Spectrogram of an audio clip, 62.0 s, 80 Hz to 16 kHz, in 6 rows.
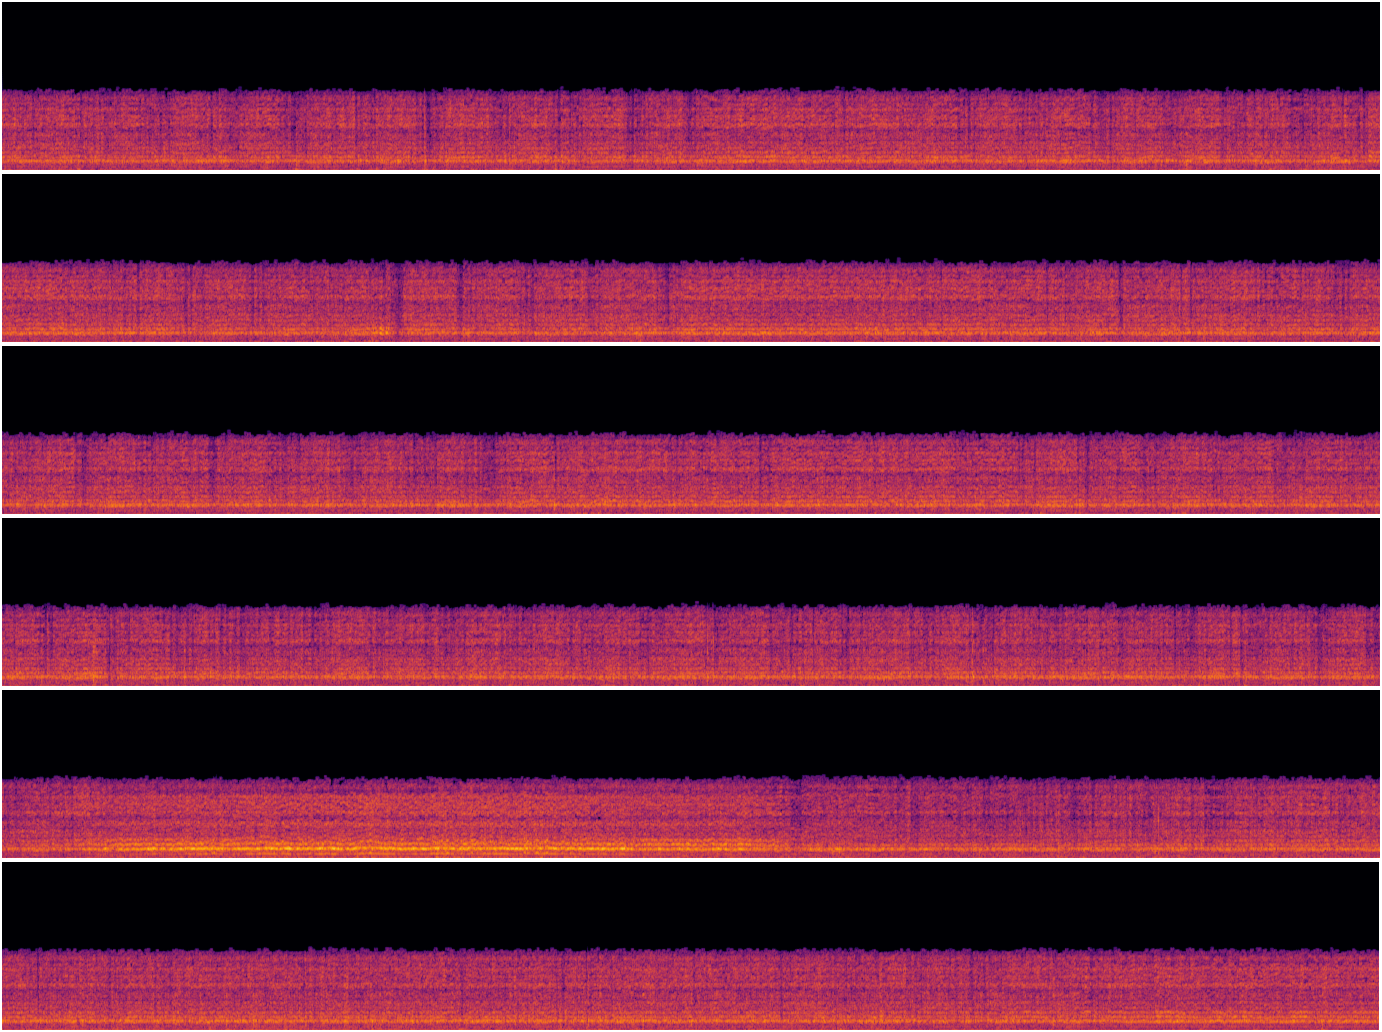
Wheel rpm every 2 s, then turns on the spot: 110, 110, 110, 110, 110, 110, 120, 120, 120, 120, 120, 120, 110, 110, 110, 120, 120, 120, 110, 120, 120, 110, 120, 110, 110, 120, 110, 120, 120, 110, 120.
none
